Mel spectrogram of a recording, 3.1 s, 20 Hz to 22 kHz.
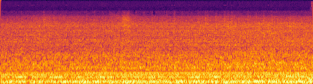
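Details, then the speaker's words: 2017 Subaru Forester, 67,586 miles, on a test drive: steady low hum with a faint constant whine from a worn rear wheel bearing, plus some wind noise from the roof crossbars; fixed by fitting genuine Subaru hub assemblies. "something definitely hearing a whining noise sounds like a wheel bearing hear a little bit of air noise too wind"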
